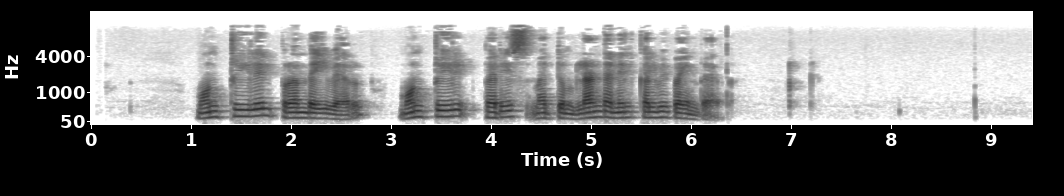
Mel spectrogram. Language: Tamil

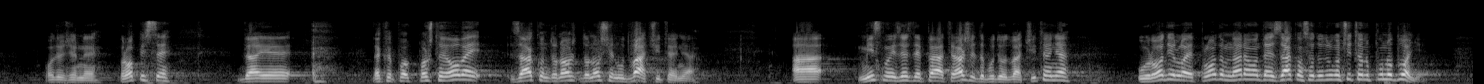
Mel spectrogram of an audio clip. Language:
Croatian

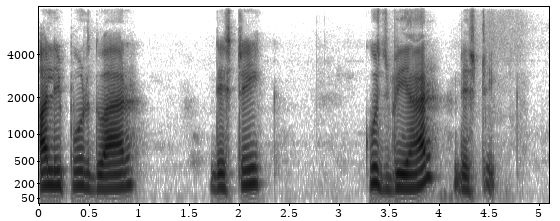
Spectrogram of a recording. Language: Nepali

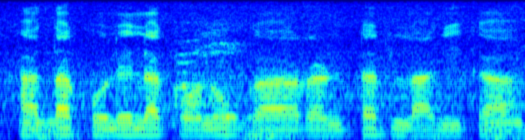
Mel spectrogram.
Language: Bhojpuri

